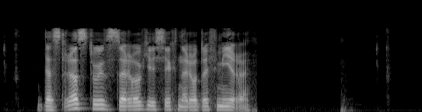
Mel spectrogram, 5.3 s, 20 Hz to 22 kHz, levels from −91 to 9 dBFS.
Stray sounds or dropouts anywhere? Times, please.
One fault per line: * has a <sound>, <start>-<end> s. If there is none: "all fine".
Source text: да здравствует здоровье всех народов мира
all fine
